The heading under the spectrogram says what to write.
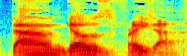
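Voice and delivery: put-on announcer voice, classic call style. Reading a requested line aloud: Howard Cosell voice. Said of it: "doing your best Howard Cosell voice".

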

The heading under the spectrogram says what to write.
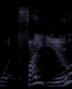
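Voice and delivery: high, stunned, shocked, thrilled, excited outburst. Reading a story aloud, voicing Alex reacting to a request: shocked and excited. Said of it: "Alex exclaims in shock and excitement".

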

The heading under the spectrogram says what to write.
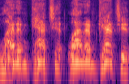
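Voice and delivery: put-on yelling. Retelling a childhood ballgame memory, the speaker acts out dad's yell: retelling dad's yell. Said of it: "I just remember my dad yelling".

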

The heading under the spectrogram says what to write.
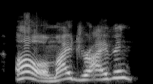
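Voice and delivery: play-acted sweet, butter-wouldn't-melt innocence, very high. Retelling what a woman said after hitting him: imitating a sweetly innocent tone. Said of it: "looks at me real innocent and says".

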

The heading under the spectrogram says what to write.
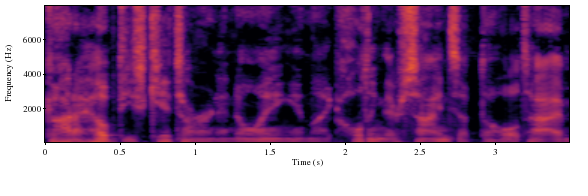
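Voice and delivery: put-on whispering voice. Retelling what a lady behind them said to her friend: imitating someone whispering. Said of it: "the lady behind us whispering to her friend".

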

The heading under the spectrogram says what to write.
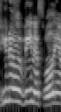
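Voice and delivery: mock slurred drunk speech. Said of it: "slurring his words".

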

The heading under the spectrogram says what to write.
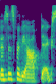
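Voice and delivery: ordinary talk, nothing marked

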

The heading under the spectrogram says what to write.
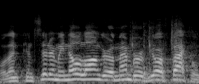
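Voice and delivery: very high, loud shout. Peter, in a heated argument with the head of his faculty, shouting. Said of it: "What are you two shouting for?".

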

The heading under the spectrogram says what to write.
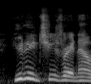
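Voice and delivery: high-pitched scream. Retelling a housemate's demand, imitating Josh screaming. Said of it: "Josh is screaming at her".

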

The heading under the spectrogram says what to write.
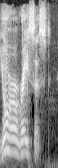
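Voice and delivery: high, eager, yelled call-out, heckling style. Retelling how a heckler at a comedy show yelled: imitating a heckler yelling.

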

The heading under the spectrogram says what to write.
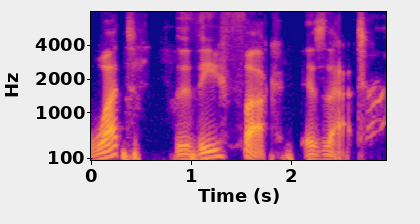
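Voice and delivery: very slow, drawn-out exclamation. Retelling a young daughter's reaction at a new park: imitating daughter's exact delivery. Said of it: "Just the way she said exactly like that".

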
